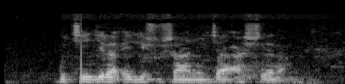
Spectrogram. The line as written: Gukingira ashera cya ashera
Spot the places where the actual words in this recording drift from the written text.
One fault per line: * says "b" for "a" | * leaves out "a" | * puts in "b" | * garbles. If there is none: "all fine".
* says "igishushanyo" for "ashera"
